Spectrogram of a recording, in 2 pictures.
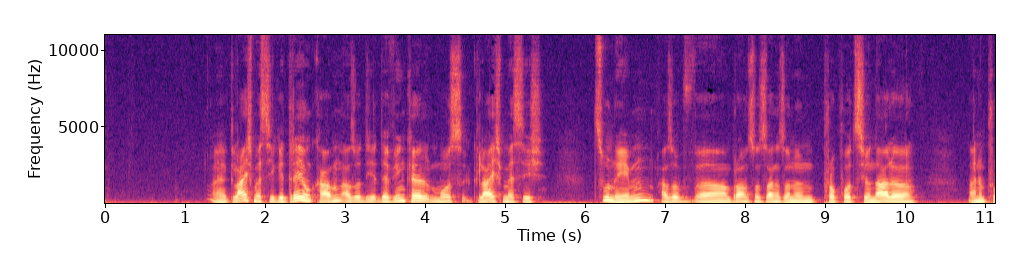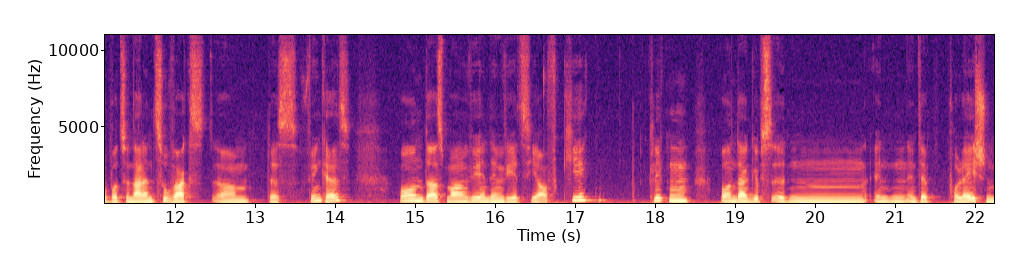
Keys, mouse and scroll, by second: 16.5 click.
